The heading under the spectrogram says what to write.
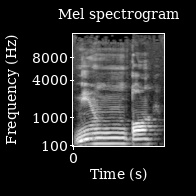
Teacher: وعند كسرة الميم نون مع القاف راح يكون عندي إخفاء بغنة مفخمة مرتبة ثانية ، ليش ثانية؟ لأنه القاف مفخم مرتبة ثانية مفتوح، هالغنة ليش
